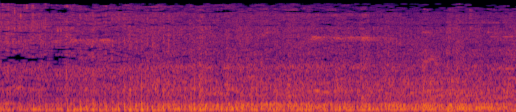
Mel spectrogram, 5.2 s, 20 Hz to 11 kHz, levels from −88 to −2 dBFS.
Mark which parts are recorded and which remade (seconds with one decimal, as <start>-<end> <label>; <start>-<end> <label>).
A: 0.0-0.6 recorded; 0.6-3.7 remade; 3.7-5.2 recorded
